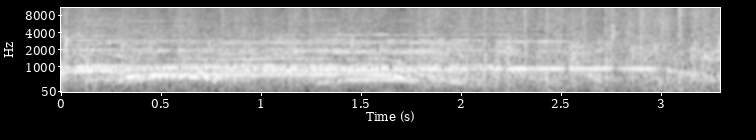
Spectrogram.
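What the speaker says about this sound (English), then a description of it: "Give them a round of applause." A crowd at a Cincinnati mayoral race concession speech bursts into sustained applause, with dense clapping and some whoops of cheering running throughout.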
